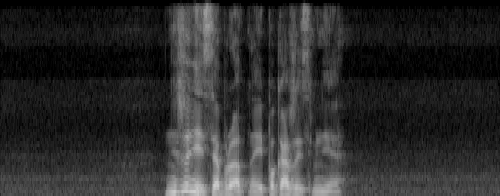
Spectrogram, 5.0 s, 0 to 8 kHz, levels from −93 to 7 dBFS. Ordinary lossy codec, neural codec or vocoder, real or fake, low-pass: none; none; real; none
